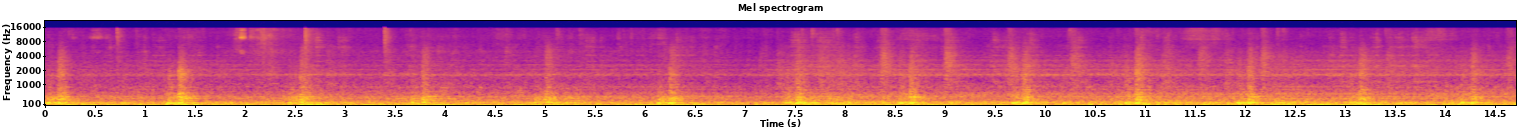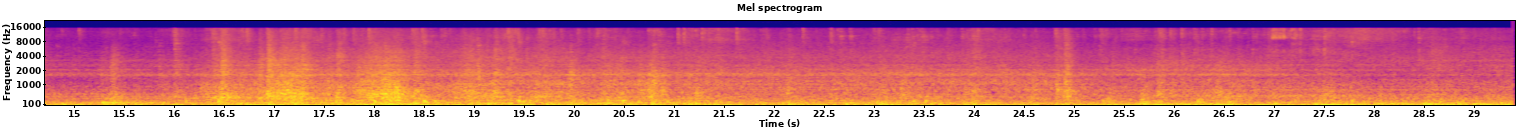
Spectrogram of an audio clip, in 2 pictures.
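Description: A Russian electric-hauled passenger sleeper train running at speed: a steady low rumble of wheels on rail with a regular click about every second and a quarter as the wheels cross rail joints. The running noise swells for a few seconds a little past the middle.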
